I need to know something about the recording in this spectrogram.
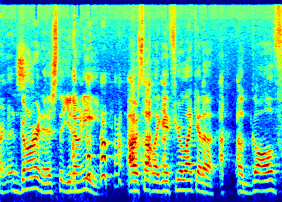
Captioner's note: laugh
